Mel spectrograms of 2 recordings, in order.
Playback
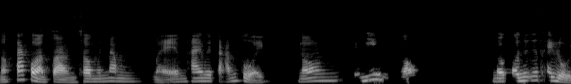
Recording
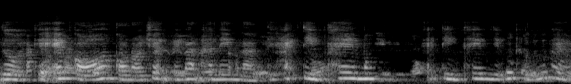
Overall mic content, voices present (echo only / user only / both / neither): both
